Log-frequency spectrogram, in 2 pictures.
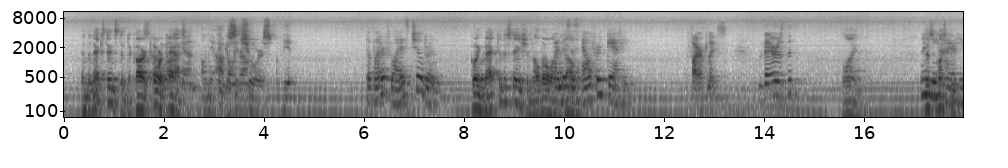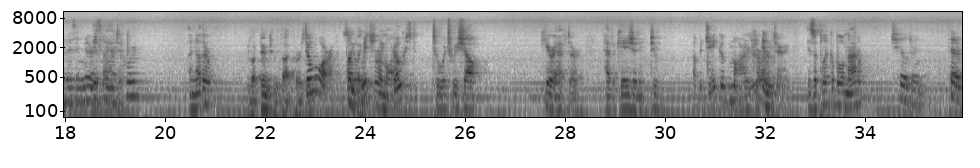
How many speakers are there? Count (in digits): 4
